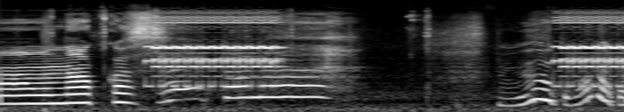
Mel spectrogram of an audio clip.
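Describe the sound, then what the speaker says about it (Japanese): A telephone or fax machine rings with a bright electronic warble, starting steadily and then breaking into repeated trilling bursts, with people talking over part of it. "電話か？ ファックスか。"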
